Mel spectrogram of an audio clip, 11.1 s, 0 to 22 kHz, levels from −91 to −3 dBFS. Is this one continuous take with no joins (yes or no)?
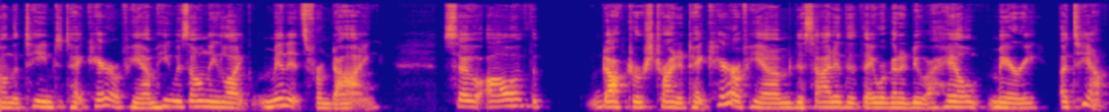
yes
